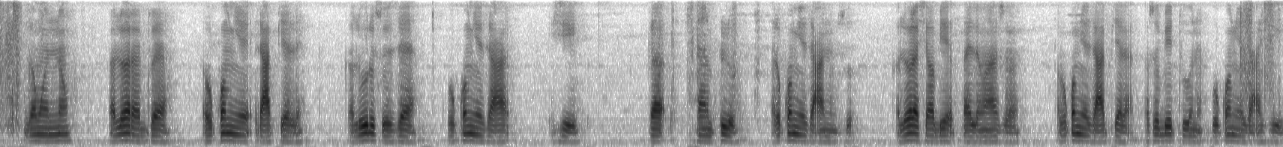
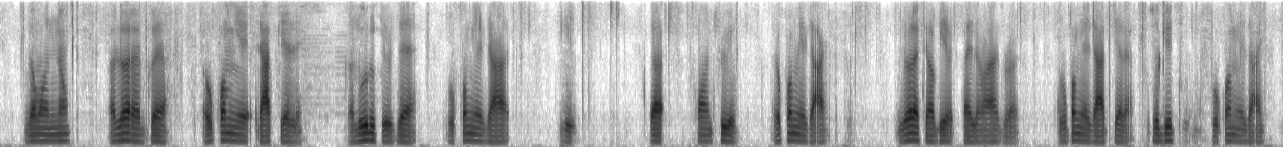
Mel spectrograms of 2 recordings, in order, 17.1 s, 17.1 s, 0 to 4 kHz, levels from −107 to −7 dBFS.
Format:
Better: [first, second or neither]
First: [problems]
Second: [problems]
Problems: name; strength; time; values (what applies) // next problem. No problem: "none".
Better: first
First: none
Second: noise reduction (neural separator model SepFormer WHAM!)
